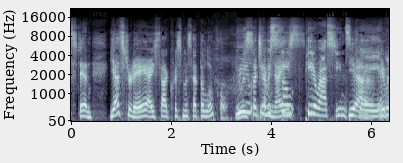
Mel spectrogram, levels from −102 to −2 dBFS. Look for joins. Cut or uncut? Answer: cut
